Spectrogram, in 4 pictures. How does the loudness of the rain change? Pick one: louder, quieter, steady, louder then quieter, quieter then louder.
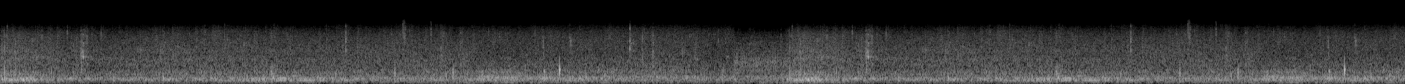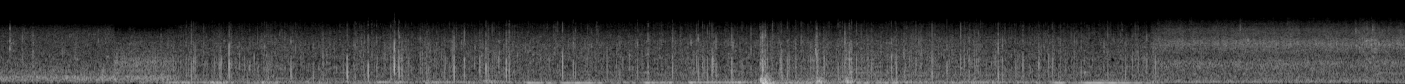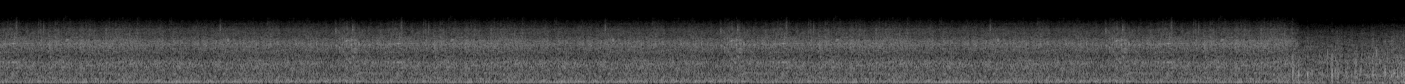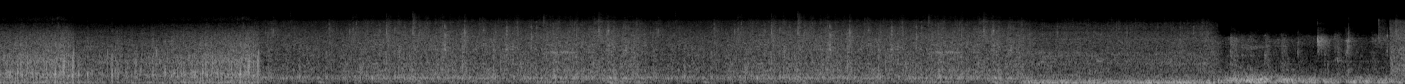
steady.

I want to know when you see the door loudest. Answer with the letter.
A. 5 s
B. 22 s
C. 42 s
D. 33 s
B.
